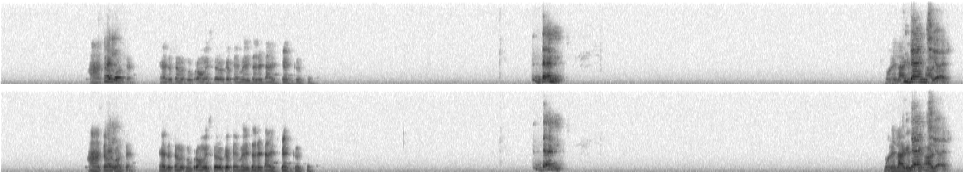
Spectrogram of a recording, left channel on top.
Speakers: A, on the right; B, on the left.
A: હા તમે
B: હલો
A: <inaudible> તમે પણ પ્રોમિસ કરો કે ફેમિલી સાથે ટાઈમ સ્પેન્ડ કરશો.
B: ડન
A: મને લાગે
B: ડન
A: છે કે આ
B: શ્યોર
